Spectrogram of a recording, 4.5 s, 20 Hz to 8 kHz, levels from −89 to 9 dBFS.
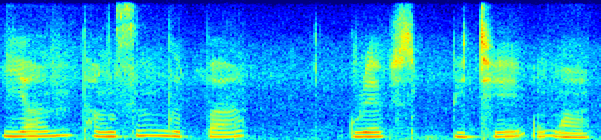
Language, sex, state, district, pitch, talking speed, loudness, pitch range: Garo, female, Meghalaya, West Garo Hills, 250 Hz, 65 wpm, -20 LUFS, 240-265 Hz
